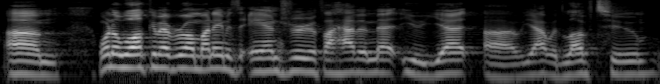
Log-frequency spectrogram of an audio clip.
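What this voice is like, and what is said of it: Congested head-cold voice, froggy. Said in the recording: “an impression of Kermit the Frog ... I've got this stupid little head cold thing. And so bear with this, the sound of this.”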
